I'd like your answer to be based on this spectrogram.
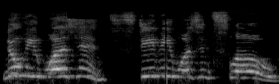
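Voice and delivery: slow, high-pitched objection; drawn-out protest. Real, not acted. Defending Stevie to the co-host, drawn-out protest.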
